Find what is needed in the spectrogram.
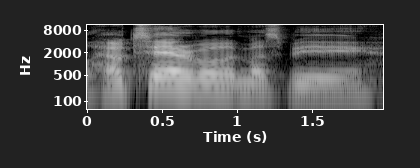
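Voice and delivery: loud, slow, drawn-out mock pity; mock lament. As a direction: lay on the pity, stretching TERRIBLE loudly. Mock lament, repeated louder.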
